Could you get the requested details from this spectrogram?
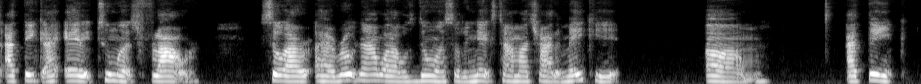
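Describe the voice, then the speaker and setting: Woman in her fifties with a gravelly, dry voice. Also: mid-range voice, a bit bright, no echo. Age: 50s. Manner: rambling, with frequent restarts and small laughs. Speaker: crochet vlogger. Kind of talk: casual reminiscing while crocheting.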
